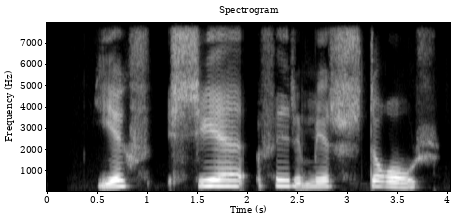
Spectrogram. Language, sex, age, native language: Icelandic, female, 8, Icelandic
